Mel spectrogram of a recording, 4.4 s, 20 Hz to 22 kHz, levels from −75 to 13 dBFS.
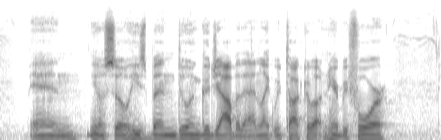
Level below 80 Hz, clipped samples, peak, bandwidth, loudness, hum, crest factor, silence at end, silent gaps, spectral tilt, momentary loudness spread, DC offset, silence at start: -50 dBFS; under 0.1%; -6 dBFS; 16.5 kHz; -26 LUFS; none; 20 dB; 0.1 s; none; -4.5 dB/octave; 8 LU; under 0.1%; 0.3 s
